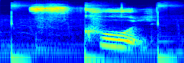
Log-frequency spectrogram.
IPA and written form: skuːl (school)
